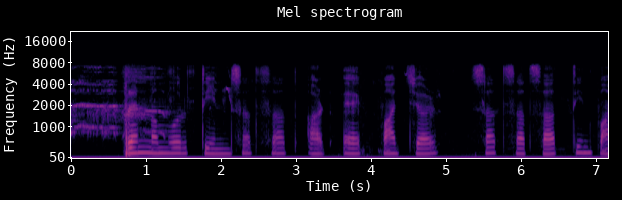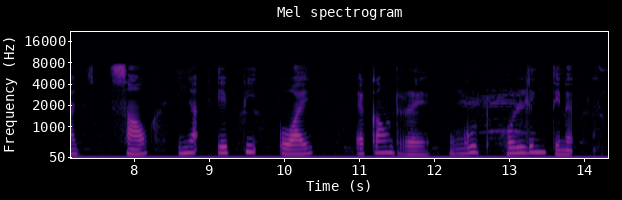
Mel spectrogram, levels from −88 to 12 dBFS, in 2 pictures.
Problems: background conversations at intervals, low volume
